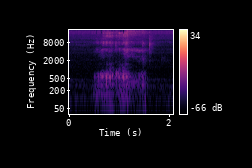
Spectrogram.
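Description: A single rough, fluttering breath noise about a second long, typical of a small flat-faced dog snoring.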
